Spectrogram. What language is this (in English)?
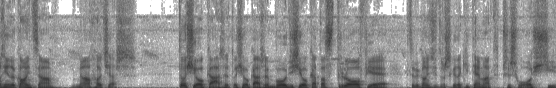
Polish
